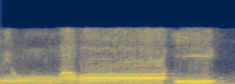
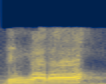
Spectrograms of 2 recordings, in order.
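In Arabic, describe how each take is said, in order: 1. تنتهي الكلمة بياء ممدودة. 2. تنتهي الكلمة فجأة بهمزة الوقف. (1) "نقف عليها وإني خفت الموالي من ورائي" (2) "ما نقول من وراء"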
